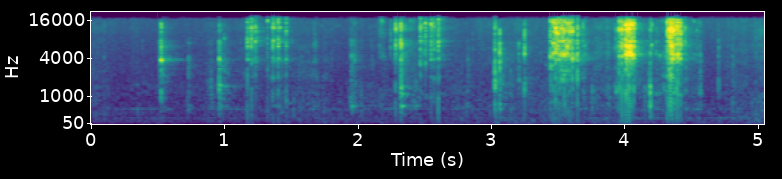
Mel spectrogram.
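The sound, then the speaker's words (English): A ratchet wrench loosening 9/16 intake manifold bolts during a small-block engine teardown gives off a faint run of quick, irregular metallic clicks and ticks, with a few sharper bursts toward the end. “To remove our intake manifold, we've got 12 of these 9/16 bolts to remove.”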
